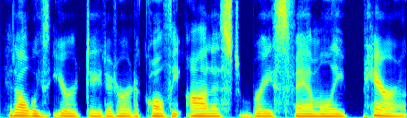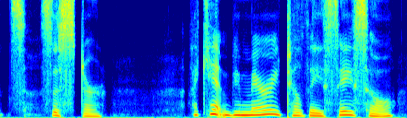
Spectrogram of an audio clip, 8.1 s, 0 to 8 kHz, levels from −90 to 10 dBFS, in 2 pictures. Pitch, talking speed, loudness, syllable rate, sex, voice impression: 180 Hz, 145 wpm, -17 LUFS, 4.6 syllables/s, female, very feminine, slightly young, very thin, slightly tensed, slightly powerful, bright, slightly soft, very clear, very fluent, very cute, very intellectual, refreshing, very sincere, calm, very friendly, very reassuring, unique, very elegant, slightly wild, very sweet, lively, very kind, slightly sharp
